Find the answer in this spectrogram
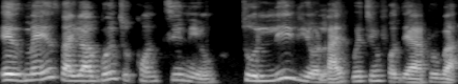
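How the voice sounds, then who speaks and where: This woman's voice moves through very wide pitch swings. Her pitch rises and falls dramatically. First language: not English. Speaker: pastor and life coach. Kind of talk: podcast interview. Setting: studio. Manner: animated.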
